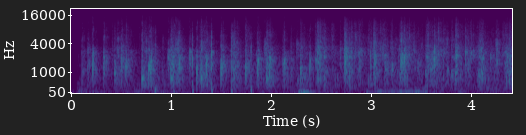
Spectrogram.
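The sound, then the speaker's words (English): A canned applause sound effect, played as a drop from one of two applause buttons on a show's soundboard: a crowd's dense, crackling clapping that runs steadily for about four seconds at an even, moderate loudness, with no voices over it. “Of all the drops he has two separate applause buttons.”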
